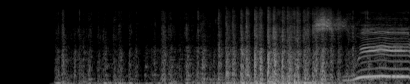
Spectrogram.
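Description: A dense crackle of small clicks that swells over about three seconds, then near the end a single voice starts singing, sliding up into a long held note.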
